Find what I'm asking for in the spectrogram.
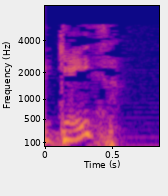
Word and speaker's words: Goethe: Anyway, there's not a single R in that word, and it's pronounced Goethe.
